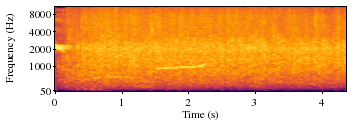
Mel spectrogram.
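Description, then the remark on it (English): A short, sharp whistle blast at the very start, ending a round of a game, is quickly swallowed by loud, steady applause and cheering from a crowd that carries on to the end. “In this game, whoever is speaking as the whistle when gains an extra point.”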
